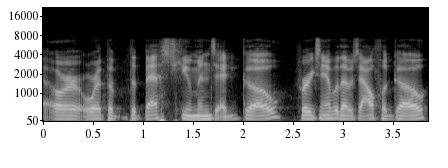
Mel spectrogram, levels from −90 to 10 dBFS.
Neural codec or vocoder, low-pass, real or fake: codec, 16 kHz, 4 kbps, FunCodec, trained on Chinese and English, 50 frames a second; 7.2 kHz; fake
